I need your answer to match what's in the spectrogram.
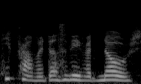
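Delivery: half-whispered remark. During a role-play scene, a character half-whispers toward Zarg: half-whispered aside. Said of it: "She kind of whispers towards Zarg".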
